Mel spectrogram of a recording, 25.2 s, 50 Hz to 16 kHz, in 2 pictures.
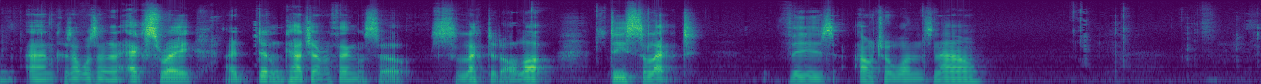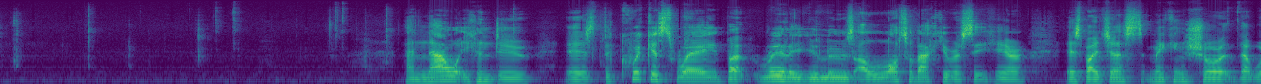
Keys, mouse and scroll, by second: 0.4 alt+z, 1.3 middle click, 2.5 c, 6.0 middle click, 10.8 right click, 11.4 middle click, 13.5 alt+z, 13.7 middle click, 14.0 scroll down 1, 14.8 shift+click, 16.0 shift+click, 16.7 middle click, 17.2 scroll up 1, 18.0 shift+middle click.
